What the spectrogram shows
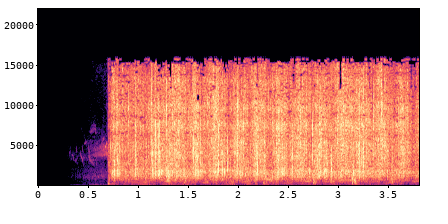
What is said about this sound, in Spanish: Lo que estás escuchando es el ruido que hace un colador. Es un colador grande de los que se usaban para buscar oro entre el barro de un río o en la arena del lejano oeste. Pero este colador no busca oro, y lo que busca no está nada lejos.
